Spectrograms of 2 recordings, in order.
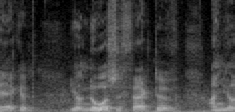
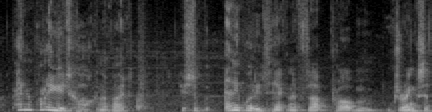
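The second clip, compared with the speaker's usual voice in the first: higher, quicker imitated woman, confused; baffled chemist; 8 semitones higher than usual. Chemist confused by bowls talk, higher mock bafflement. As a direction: lightly voice her bewilderment. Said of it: "She was".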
